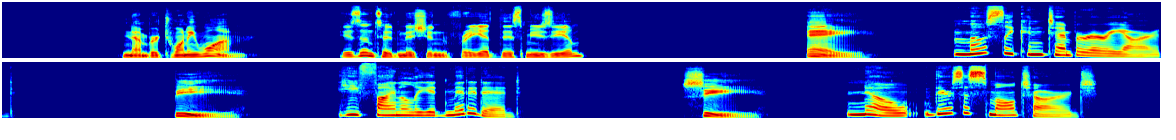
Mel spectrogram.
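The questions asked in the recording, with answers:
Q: Isn't admission free at this museum?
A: C: No, there's a small charge.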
